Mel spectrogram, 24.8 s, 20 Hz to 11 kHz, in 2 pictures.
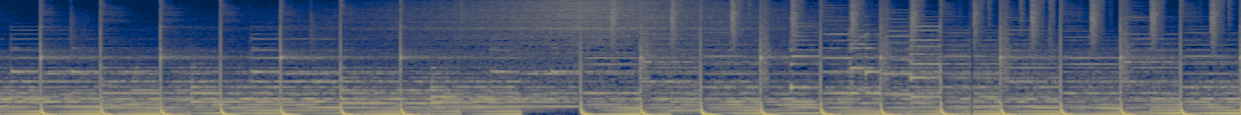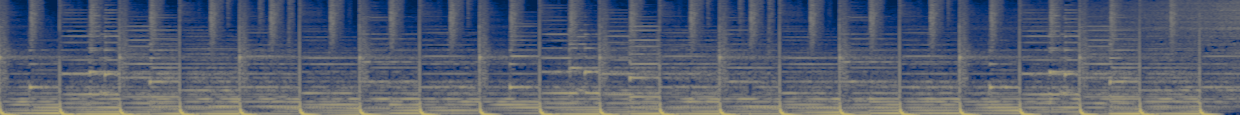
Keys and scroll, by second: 12.6 Delete, 13.5 ctrl+d, 17.4 ctrl+t.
